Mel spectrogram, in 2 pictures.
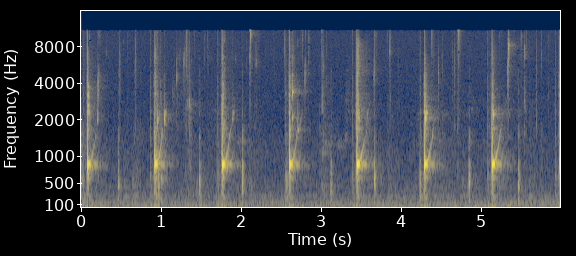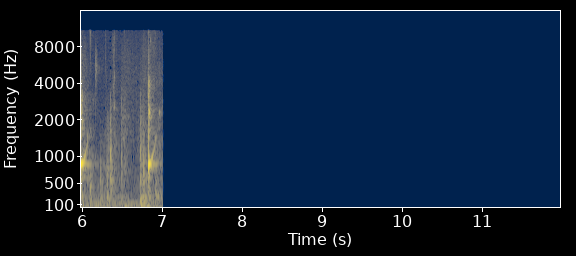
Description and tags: Shower Water Running Drip Toilet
